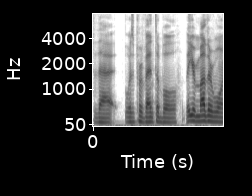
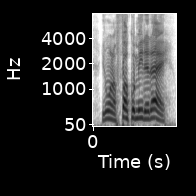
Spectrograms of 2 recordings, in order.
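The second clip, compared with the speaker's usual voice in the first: put-on angry yell, higher and louder; 8 semitones higher, 11 dB louder than usual. Asked to imitate a friend angry in the car: Sebastian impression yelling. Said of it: "Give me a little Sebastian".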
